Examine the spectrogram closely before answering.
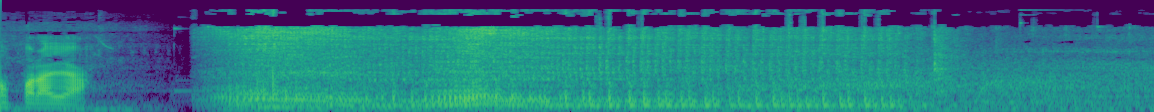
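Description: A motorcycle engine idles and revs loudly close by.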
